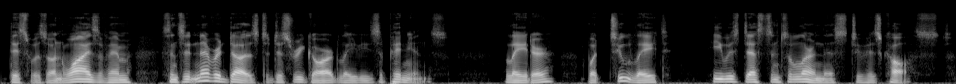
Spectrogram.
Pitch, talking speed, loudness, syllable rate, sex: 105 Hz, 155 wpm, -19 LUFS, 4.8 syllables/s, male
